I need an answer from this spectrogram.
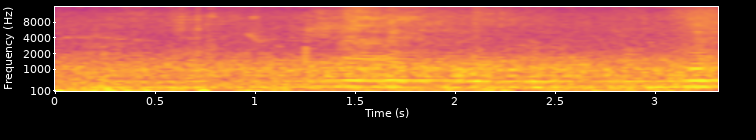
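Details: Bees in a swarm recently split from the hive, giving a steady, even droning hum that holds throughout before cutting off abruptly.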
